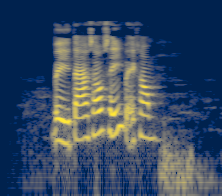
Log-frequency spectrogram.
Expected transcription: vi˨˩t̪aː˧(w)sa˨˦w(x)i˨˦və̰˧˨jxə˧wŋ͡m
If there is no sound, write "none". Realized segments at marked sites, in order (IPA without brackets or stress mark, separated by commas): w, s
